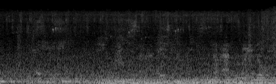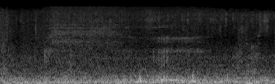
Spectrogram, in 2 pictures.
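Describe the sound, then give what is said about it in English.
Strong wind blows against a tent in a continuous, dense roaring rush over a low rumble, steady and loud throughout. “God, this wind is so strong. It's scary. The tent will hold up.”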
